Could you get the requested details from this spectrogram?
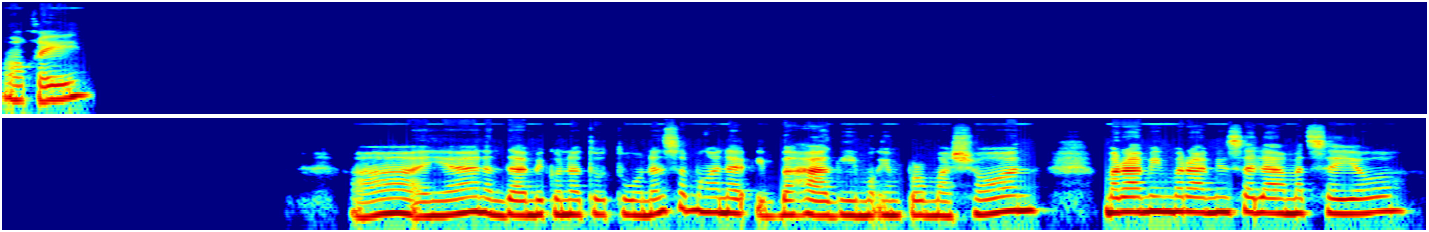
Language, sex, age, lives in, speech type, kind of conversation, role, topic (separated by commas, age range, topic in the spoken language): Filipino, female, 40-44, United States, read, expert-assistant, asker, Paano mapapadali at mapapalinaw ang paggamit ng mga teknikal na termino sa mga pagpupulong?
